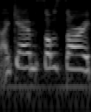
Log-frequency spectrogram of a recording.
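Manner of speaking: put-on screaming. Retelling a painful bumpy ambulance ride up a hill: imitating own screaming apology. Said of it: "I was screaming and apologizing the whole time".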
